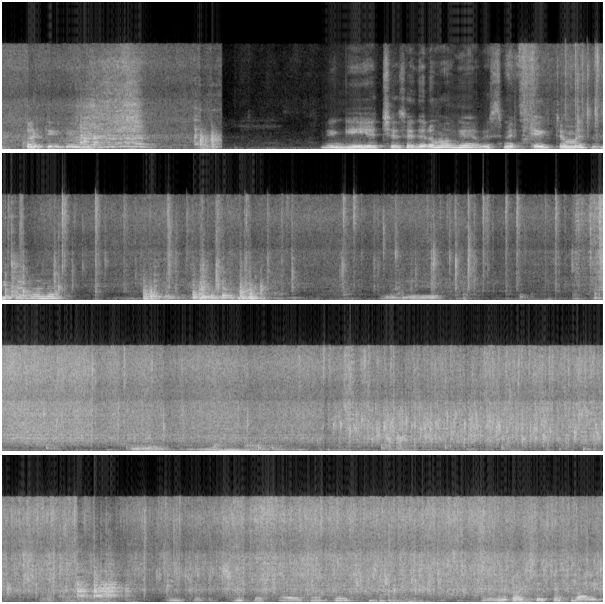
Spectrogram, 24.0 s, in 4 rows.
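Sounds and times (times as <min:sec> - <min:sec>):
loud steady sizzle: 0:00.0 - 0:02.0, 0:05.0 - 0:24.0
seeds crackling in hot fat: 0:05.3 - 0:13.7, 0:15.2 - 0:24.0.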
